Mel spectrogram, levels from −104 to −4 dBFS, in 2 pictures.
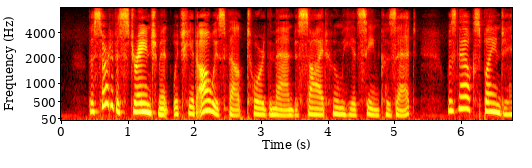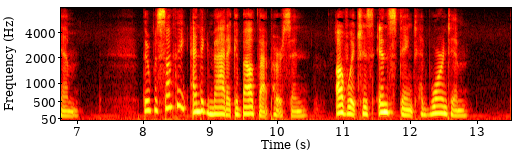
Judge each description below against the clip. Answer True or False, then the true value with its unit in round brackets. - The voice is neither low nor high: True (175 Hz)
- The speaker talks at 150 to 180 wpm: True (165 wpm)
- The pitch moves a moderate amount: False (7.2 semitones)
